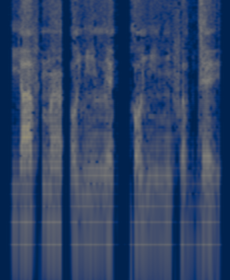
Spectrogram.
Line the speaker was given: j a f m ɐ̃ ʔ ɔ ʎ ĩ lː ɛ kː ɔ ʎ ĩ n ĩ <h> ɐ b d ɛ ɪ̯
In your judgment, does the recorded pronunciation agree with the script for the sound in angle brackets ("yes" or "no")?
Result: no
